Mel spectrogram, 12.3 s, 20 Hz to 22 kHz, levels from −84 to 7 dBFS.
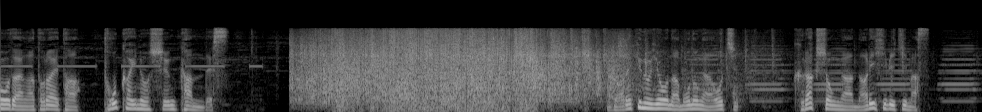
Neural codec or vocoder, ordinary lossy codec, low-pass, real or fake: none; none; none; real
